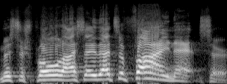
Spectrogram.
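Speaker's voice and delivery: very loud, gruff, barked voice. Recounting Dr. Gerstner's reply to Mr. Sproul's answer, in Dr. Gerstner's gruff voice. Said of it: "in his gruff voice".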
